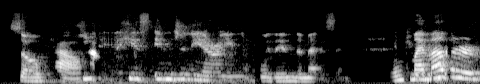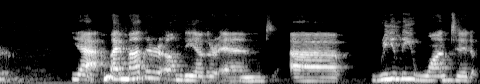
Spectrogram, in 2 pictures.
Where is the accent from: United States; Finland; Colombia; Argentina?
Argentina; moved away as an adult; I grew up in Argentina. I'm Argentinian. I lived there until I was 23 or 24.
